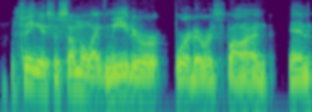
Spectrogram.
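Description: Using a plain, everyday voice, a man talks at a fairly quick pace with a fairly low pitch and ordinary pitch variation. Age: 20s. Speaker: military service member. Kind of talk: casual podcast discussion.

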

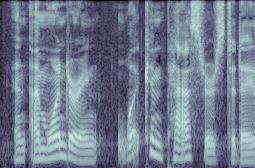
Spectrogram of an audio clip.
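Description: The recording has a dry, close sound with no echo. A man with a normal speaking voice talks at a moderate pace, his pitch varying in an ordinary way. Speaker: podcast host. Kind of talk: interview.

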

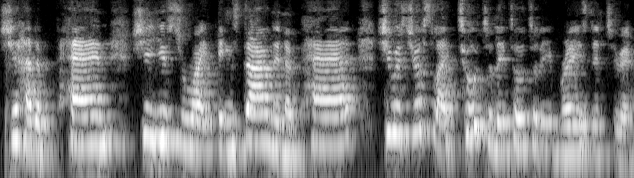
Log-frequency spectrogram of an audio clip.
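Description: Lively intonation carries a moderate pace with hardly any pauses, against noticeable background noise. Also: woman, high pitch for a woman. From France. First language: French. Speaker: customer experience consultant and author. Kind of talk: interview.

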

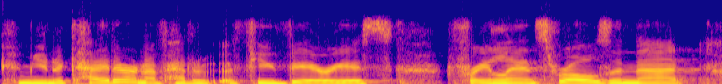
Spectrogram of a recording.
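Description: A woman in an Australian accent, at a medium pitch and a moderate pace. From Sydney, Australia. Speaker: journalist and farmer. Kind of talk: interview. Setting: studio.

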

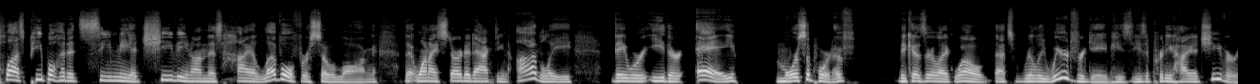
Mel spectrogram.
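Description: A man with a normal speaking voice and a fairly high pitch talks at a moderate pace with lively intonation. The recording is very clean, with a silent background and a dry, close sound with no echo. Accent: American. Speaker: mental health speaker and podcast host. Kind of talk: interview conversation.

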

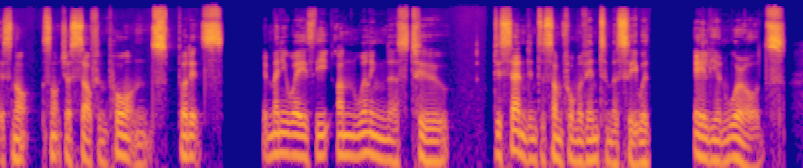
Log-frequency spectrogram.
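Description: A man with an English accent speaks at a fairly low pitch in a dry, close sound with no echo. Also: very clean recording, silent background. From England. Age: 40s. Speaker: podcast host. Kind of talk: interview.

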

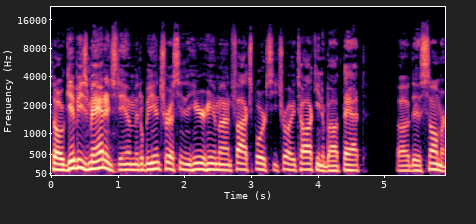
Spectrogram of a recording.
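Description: With an ordinary speaking voice, a man talks at medium pitch and a fairly quick pace with ordinary pitch variation, the sound dry and close with no echo over a quiet background. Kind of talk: radio host patter.

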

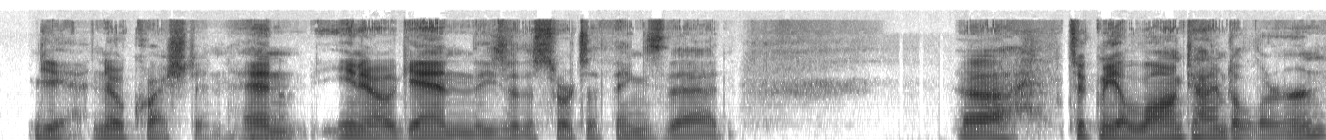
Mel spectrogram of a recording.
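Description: A man talks in a plain, everyday voice at medium pitch and a moderate pace. His pitch variation is ordinary, and the background is quiet. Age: 60s. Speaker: podcast host, IT company founder. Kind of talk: interview conversation.

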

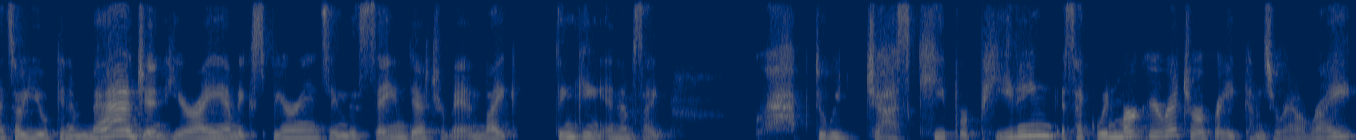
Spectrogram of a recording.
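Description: A woman's plain, everyday voice at a medium pitch, fairly quick, with lively intonation and a quiet background. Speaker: mind body coach and business mentor. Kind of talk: casual interview conversation.

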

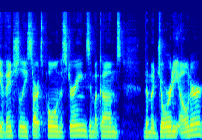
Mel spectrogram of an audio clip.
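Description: Here is a man with a normal speaking voice at a medium pitch. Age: 30s. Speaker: hockey podcast host. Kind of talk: casual chat.

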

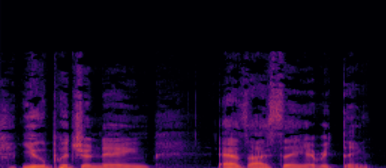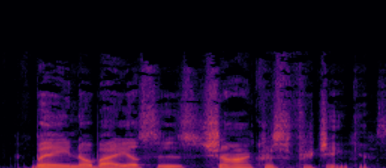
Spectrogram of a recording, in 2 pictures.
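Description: A man's animated, medium-pitched voice in a Southern US accent, bright and sharp in tone, with lively intonation at a fairly quick pace. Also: very clean recording, silent background. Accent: Southern US, country. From Tennessee, US South. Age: 20s. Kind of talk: sermon-style vlog monologue. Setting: video channel, solo. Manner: animated, preachy, emotional.

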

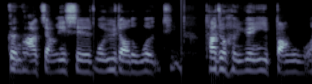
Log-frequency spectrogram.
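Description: A woman with an ordinary speaking voice talks in a fairly low pitch and fairly even intonation over a quiet background. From Taiwan. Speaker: digital learning designer. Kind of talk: casual chat.

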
